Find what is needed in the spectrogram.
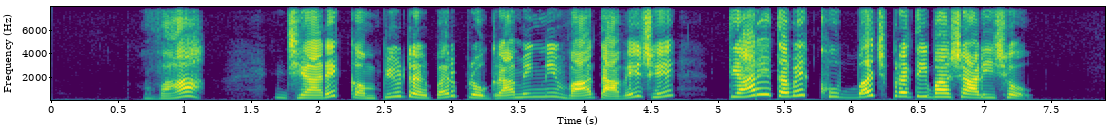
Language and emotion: Gujarati, surprised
